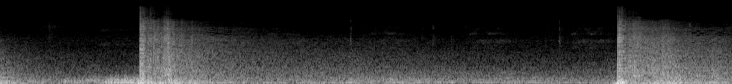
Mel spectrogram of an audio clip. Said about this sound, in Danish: Desuden er mindst en person død efter angrebene, fremgår det af opslaget, og sådan her lød det i Tel Aviv, da nogle af missilerne slog ned.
